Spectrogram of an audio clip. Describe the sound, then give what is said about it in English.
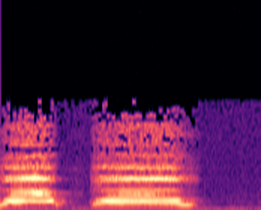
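An old train whistle is blown in two sustained blasts, the second longer. It has a steady, reedy, chord-like pitch and falls silent after the second blast. “Hey, is that what I think it is? Is that my old train whistle?”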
